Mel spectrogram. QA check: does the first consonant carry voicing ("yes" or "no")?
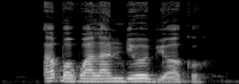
no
